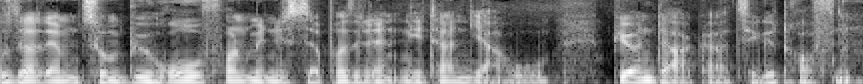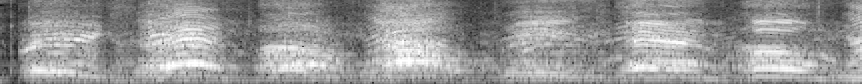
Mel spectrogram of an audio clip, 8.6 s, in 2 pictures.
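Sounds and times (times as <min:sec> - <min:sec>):
speech: 0:00.0 - 0:05.0
marching crowd chanting a slogan: 0:04.4 - 0:08.6.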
